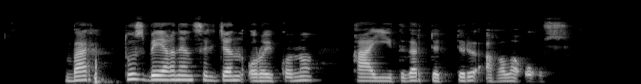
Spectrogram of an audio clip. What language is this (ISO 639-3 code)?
sah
